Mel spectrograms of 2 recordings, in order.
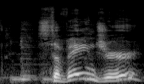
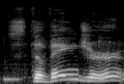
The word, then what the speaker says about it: Stavanger: How do they pronounce it? I'm sorry. Stavanger, Norway. Stavanger, Norway.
